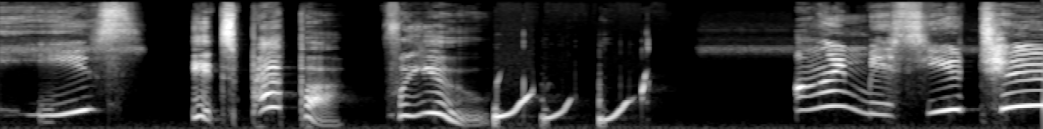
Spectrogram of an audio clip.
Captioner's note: bubbling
